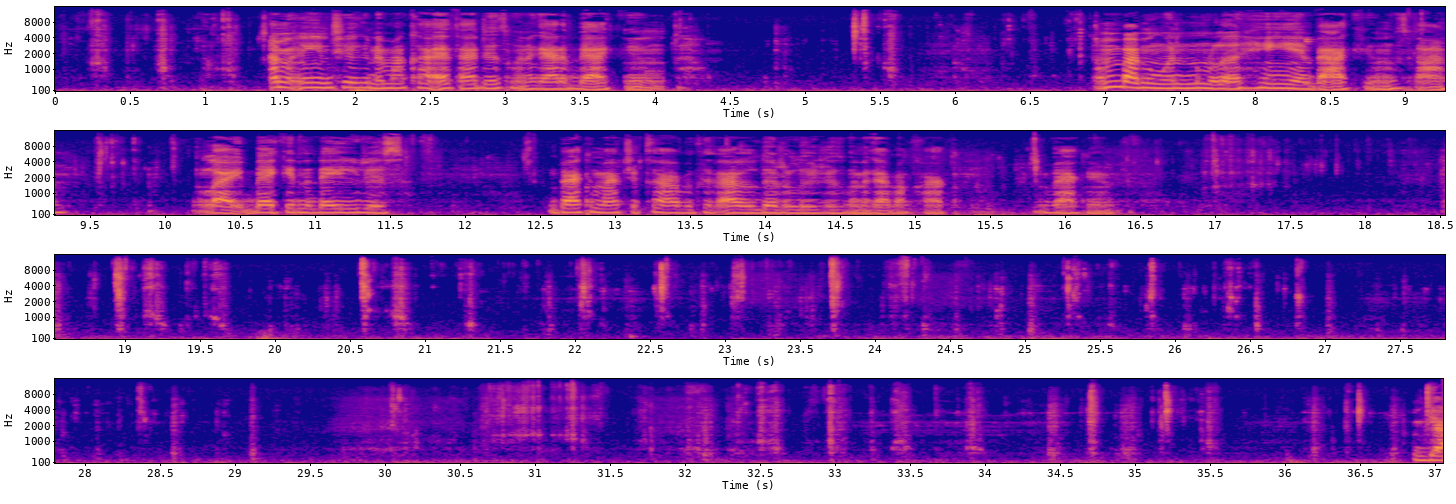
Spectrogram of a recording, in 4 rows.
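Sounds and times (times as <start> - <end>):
person chewing crunchy food: 0.0 - 1.4, 4.7 - 6.9, 9.4 - 10.2, 16.4 - 37.0.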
